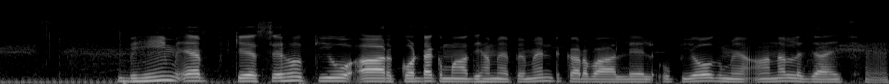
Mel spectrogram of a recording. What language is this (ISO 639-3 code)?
mai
